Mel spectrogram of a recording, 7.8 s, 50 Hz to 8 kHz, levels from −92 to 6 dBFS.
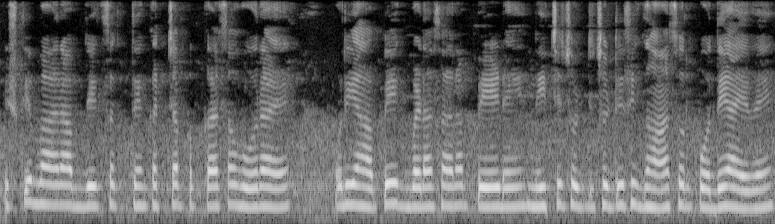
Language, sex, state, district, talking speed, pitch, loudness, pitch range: Hindi, male, Rajasthan, Jaipur, 230 wpm, 215 Hz, -15 LUFS, 210-225 Hz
